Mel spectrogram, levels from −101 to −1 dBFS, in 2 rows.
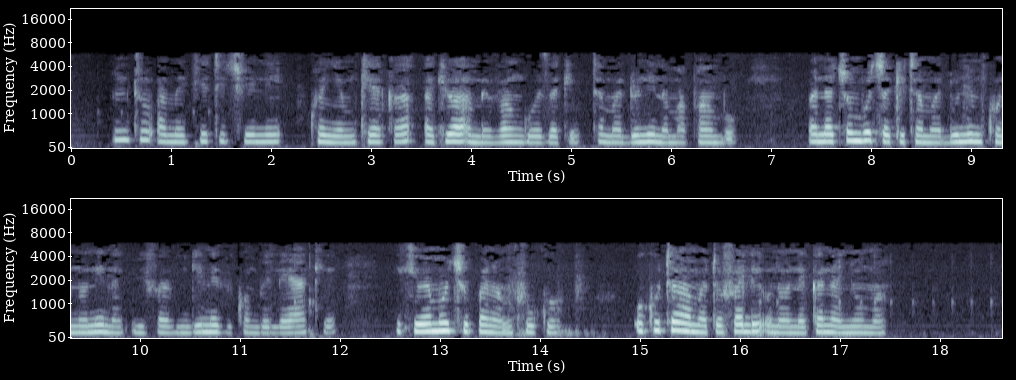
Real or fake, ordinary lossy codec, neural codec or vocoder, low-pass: real; MP3, 24 kbps; none; 7.2 kHz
